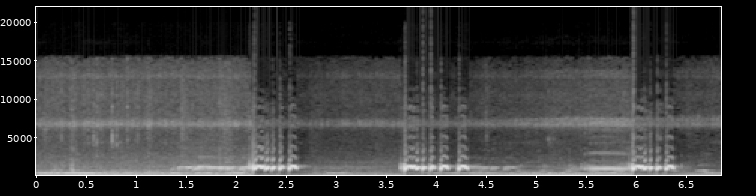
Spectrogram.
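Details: Zebra dove lure call for trapping: three bursts of quick staccato cooing notes, roughly one and a half seconds apart, over a low hum and whistles from other birds.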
